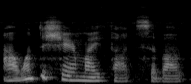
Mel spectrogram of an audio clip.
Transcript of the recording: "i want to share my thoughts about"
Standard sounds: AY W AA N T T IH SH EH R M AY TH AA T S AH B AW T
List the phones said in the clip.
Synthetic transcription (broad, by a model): AY W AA N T T IH SH EH R M AY TH AA T S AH B AW T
